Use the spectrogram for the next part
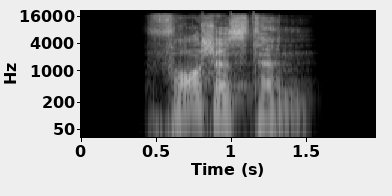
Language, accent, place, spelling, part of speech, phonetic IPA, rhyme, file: German, Germany, Berlin, forschesten, adjective, [ˈfɔʁʃəstn̩], -ɔʁʃəstn̩, De-forschesten.ogg
- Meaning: 1. superlative degree of forsch 2. inflection of forsch: strong genitive masculine/neuter singular superlative degree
